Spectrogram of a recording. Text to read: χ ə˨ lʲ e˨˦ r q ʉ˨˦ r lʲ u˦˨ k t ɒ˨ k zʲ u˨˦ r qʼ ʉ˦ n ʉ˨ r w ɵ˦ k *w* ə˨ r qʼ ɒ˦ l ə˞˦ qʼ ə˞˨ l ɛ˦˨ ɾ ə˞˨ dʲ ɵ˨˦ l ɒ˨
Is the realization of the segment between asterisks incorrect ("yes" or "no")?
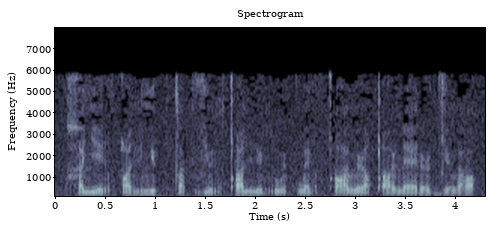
no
